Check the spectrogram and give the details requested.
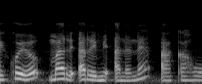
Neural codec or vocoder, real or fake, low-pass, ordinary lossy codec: none; real; 7.2 kHz; none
